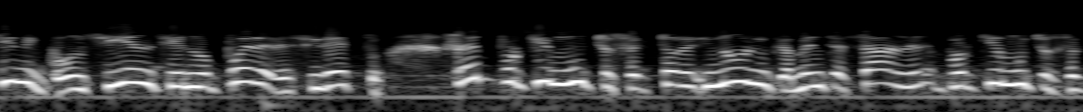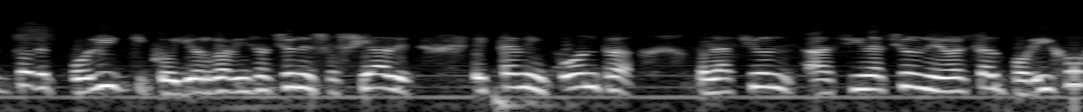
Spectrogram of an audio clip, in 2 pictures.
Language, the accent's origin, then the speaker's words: Spanish; Argentina; si supuestamente nosotros estamos dentro del territorio argentino, somos argentinos también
